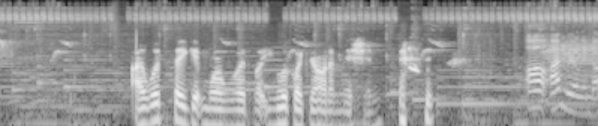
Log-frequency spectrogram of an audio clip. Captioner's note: forced chuckle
